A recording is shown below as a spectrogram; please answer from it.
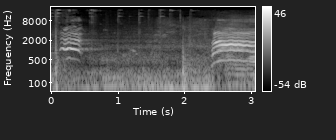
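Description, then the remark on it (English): Two loud, sharp, deep guttural martial arts yells ring out, a short one at the start and a longer, sustained one at the end, separated by a quiet stretch. “a deep guttural yell sort of is going to put you off, and it also gives confidence to the person using it”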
